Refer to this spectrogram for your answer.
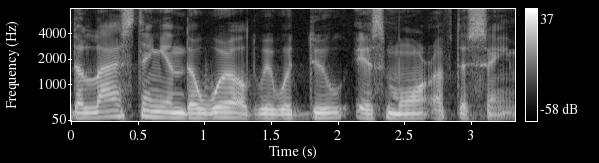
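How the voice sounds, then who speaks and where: At a moderate pace, a man speaks with fairly even intonation and a medium pitch. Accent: French Canadian. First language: French. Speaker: arts council CEO. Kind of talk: panel presentation. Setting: seminar with audience. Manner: halting, many fillers.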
